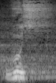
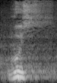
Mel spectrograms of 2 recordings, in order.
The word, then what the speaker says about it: Whoosh: o o s h dibaca wus ini diinspirasi dari suara yang melesat dari kereta berkecepatan tinggi ini dan singkatan dari waktu hemat operasi optimal sistem hebat sekali lagi w h o o s tapi membacanya wus keret cepat Jakarta Bandung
